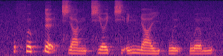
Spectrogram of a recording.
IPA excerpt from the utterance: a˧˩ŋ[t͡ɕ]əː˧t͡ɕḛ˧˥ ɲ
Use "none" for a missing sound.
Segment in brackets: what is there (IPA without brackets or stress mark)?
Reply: t͡ɕ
